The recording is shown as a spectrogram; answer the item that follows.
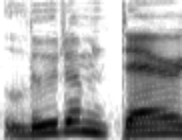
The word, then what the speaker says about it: Ludum Dare: going to be playing my ludum dare game or ludum Dar however you want to pronounce it it's called Griffin card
